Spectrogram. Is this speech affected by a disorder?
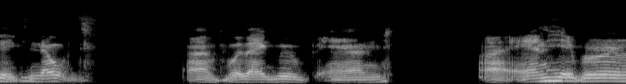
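Yes: cerebral palsy.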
